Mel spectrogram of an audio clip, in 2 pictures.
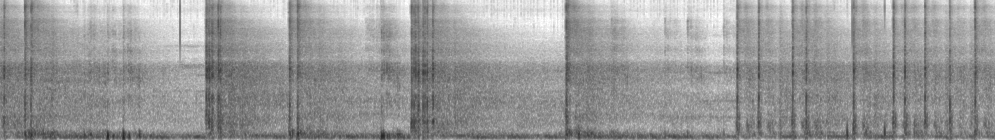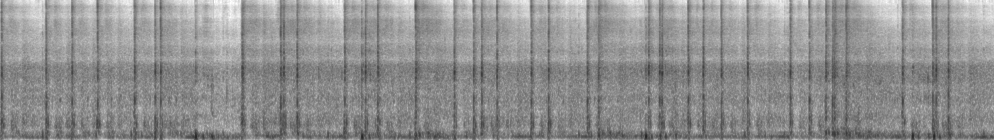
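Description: Fireworks display: aerial shells bursting with separate bangs a couple of seconds apart, then from about eleven seconds in a dense, rapid barrage of many bangs and crackles each second.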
